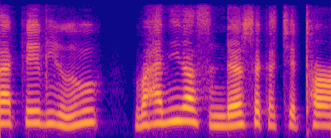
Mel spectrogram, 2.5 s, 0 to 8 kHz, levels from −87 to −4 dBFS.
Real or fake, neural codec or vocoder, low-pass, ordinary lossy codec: fake; codec, 16 kHz, 0.5 kbps, FunCodec, trained on Chinese and English, 25 frames a second; 7.2 kHz; none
